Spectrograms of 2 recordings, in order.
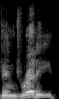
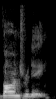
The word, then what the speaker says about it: Vendredi: But I said Vendredi instead of Vendredi. But Louis Vendredi is what I should have said, and I do apologize for saying Vendredi instead.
